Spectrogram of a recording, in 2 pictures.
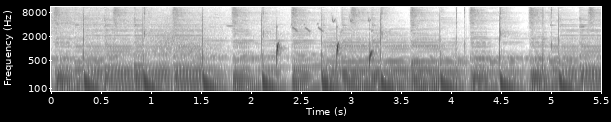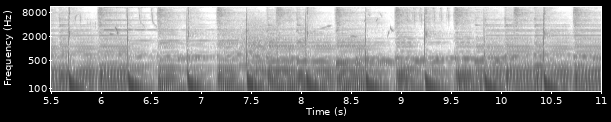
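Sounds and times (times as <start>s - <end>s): music with bass drops: 0.0s - 11.0s.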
